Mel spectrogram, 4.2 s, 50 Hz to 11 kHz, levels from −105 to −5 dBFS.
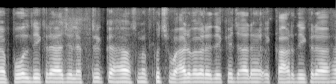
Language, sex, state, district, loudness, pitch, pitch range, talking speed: Hindi, male, Haryana, Jhajjar, -16 LUFS, 150 Hz, 145-150 Hz, 315 wpm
